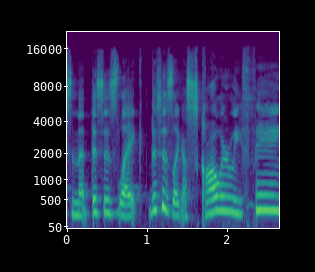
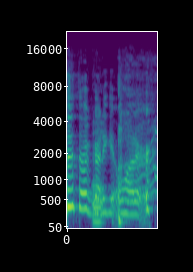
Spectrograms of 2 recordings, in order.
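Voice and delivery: words through choking on spit, nearly choking, laughing; 4 dB louder than usual. Laughing with another speaker and suddenly choking: choking on own spit. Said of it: "I'm gonna choke".

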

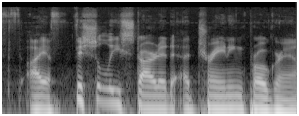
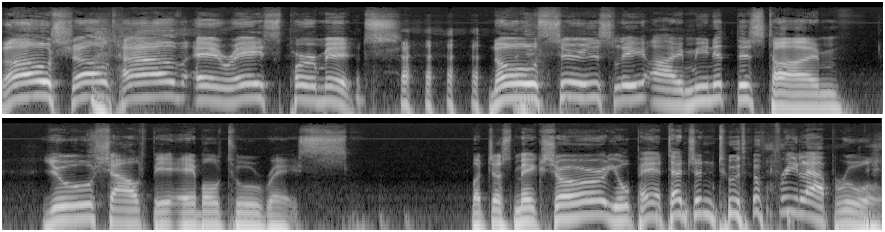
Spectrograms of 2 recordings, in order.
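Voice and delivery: high, solemn, proclaiming voice, pitched up; 7 semitones higher than usual. Host doing a joke bit for listeners, in a God voice. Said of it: "that was my God voice".

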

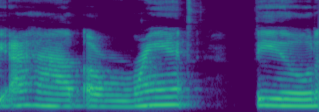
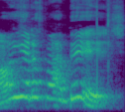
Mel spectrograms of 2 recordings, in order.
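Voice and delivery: very high, fond, pleasant, sweet, lighthearted; 13 semitones higher than usual. Demonstrating the tone for calling a friend a name, pleasant and lighthearted. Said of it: "And that sounds pleasant. It sounds lighthearted".

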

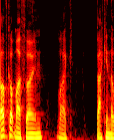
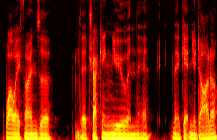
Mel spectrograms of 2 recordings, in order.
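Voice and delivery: ordinary talk

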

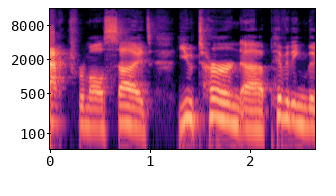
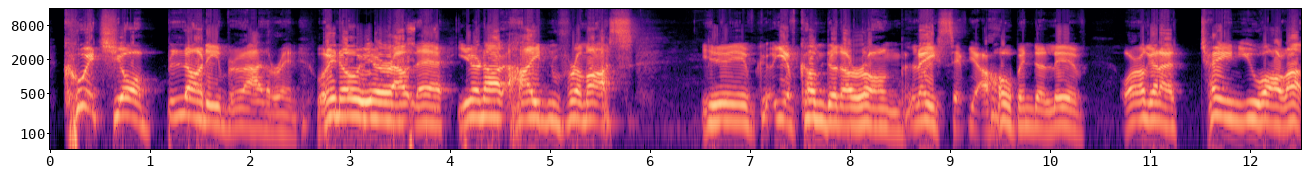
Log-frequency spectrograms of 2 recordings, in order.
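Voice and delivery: character voice ringing out as from deep cavern; 2 semitones higher, 4 dB louder than usual. Narrator voices an unseen captor deep within the cavern, voice ringing out from cavern. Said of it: "You hear a voice ring out from deep within the cavern".

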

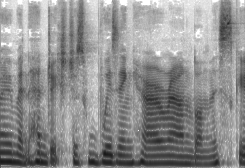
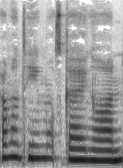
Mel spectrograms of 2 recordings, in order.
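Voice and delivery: put-on calm, gentle, soft whisper, higher pitch; 5 semitones higher than usual. Retelling how she calms her daughter by her ear: imitating a calm, gentle whisper. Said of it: "I have a little whisper next to her ear".

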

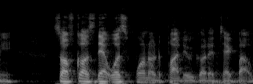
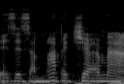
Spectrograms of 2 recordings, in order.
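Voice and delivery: put-on Australian accent, very high pitch; 9 semitones higher than usual. Retelling what a guy said near the car: imitating an Aussie accent. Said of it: "His Aussie accent was pretty".

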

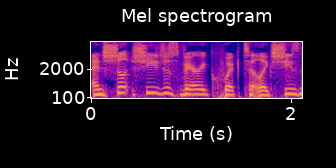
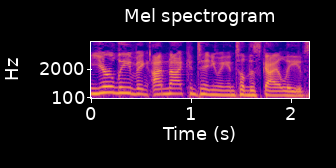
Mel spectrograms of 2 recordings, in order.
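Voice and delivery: ordinary delivery

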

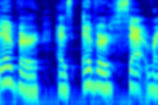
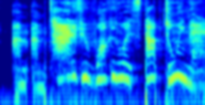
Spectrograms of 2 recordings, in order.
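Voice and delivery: mock yelling, higher; 7 semitones higher than usual. Retelling how a woman scolded a child for walking away; imitating her yelling. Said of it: "She was just going off on him".

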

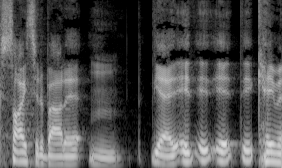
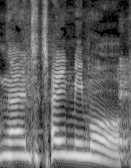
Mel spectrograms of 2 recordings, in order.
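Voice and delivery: mock demanding toddler voice, huge and horrible, higher; 9 semitones higher than usual. Describing themselves on the sofa, demanding more: imitating a giant horrible toddler. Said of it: "like some sort of giant, horrible toddler".

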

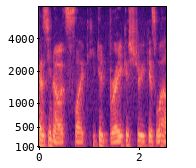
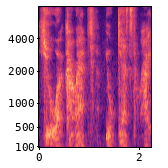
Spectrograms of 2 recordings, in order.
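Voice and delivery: hissing, whispered killer voice; 3 semitones higher than usual. Retelling a scene, voicing the killer's words to the dying man in a hissing killer voice. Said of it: "Hisses like".

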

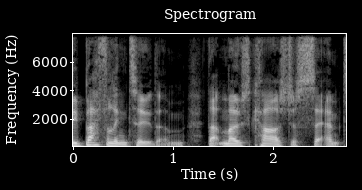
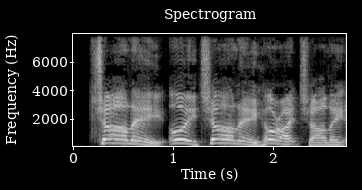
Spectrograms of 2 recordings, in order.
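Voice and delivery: very high-pitched, put-on, jeering, taunting shouts; 13 semitones higher than usual. Retelling what the group shouted while walking past: imitating people shouting. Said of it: "they all start shouting".

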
